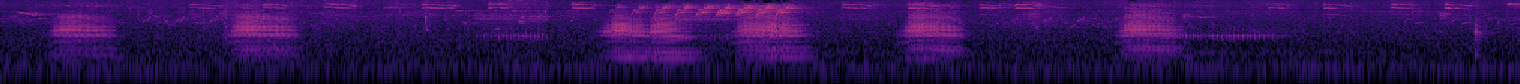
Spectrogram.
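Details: Wild American bullfrog calling in a pond during mating and territorial activity: deep, harmonic, droning croaks, each under a second long, given six times at irregular intervals of one to three seconds, with faint high bird chirps behind.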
